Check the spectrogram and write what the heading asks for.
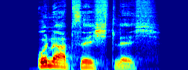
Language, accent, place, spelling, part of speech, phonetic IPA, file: German, Germany, Berlin, unabsichtlich, adjective, [ˈʊnʔapˌzɪçtlɪç], De-unabsichtlich.ogg
- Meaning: unintentional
